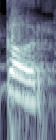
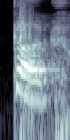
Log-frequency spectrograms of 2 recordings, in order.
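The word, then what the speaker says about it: cœur: है ना हार्ट को हम लोग बोलते हैं कर कर उसमें ऐसा ओ ही ही आता है स्पेलिंग उसकी से होती है कर सी ओ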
